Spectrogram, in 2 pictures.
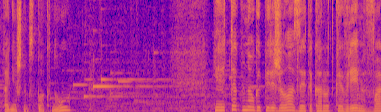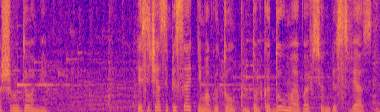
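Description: A woman's voice: low-pitched, expressive, normal speed, long pauses, warm tone, soft background music. An actress in a radio drama reading the tender, playful love letters of a young woman actress, in an intimate, questioning way.

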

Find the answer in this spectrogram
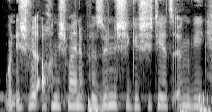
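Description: A woman's voice: mid-range voice, flat delivery, rapid-fire, a little mellow. A woman talking reflectively as an activist in an interview, emphatic and often seeking agreement with short tag questions. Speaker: migrant activist.

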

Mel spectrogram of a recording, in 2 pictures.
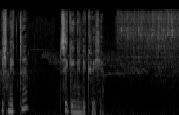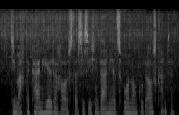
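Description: An actress playing a reflective, probing private detective in a radio drama, speaking in a measured, matter-of-fact way. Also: female voice, sits low, warm tone, husky, heavily acted. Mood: observant, matter-of-fact. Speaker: actor and narrator in a radio play. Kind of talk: first-person radio drama narration and dialogue.

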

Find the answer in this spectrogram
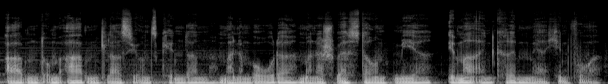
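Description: Male narrator: very deep voice, reflective, recalling boyhood, literary radio play, faint music. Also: fairly even intonation, normal speed, gravelly, mellow. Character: reflective grown man recalling his boyhood.

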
